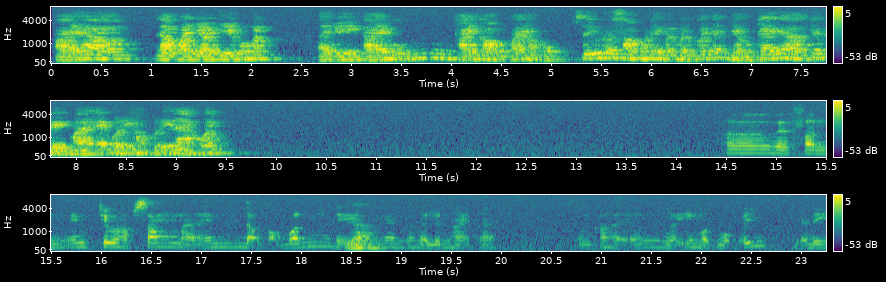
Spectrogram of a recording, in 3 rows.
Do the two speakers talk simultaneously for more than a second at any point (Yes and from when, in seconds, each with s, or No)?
No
